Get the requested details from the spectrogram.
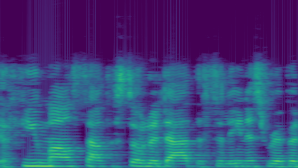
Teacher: he's using lots of sibilants there, the repetition of the S sound to make it sound tranquil and flowing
